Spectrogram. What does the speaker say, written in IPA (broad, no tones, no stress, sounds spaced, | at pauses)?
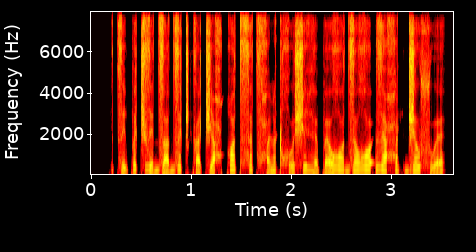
t͡s ḭ p ɛ t͡ʃ z ḭ d͡z a̰ d͡z ɜ t͡ʃ k a̰ t͡ʃ ḭ ħ qʷ a t s ɜ t͡s ħ ɛ̰ ɳ ɜ ʈ χʷ ɛ̰ ʃ i ɦ ɛ̰ p ɛ̰ ʁʷ ɜ d͡z ɛ ʁʷ ɛ ʔ z ɛ ħ i ʈ d͡ʒ ɜ sʷ ɛ̰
